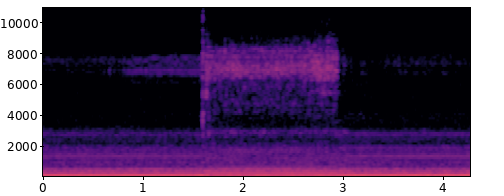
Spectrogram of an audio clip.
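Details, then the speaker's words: Magnet-driven aquarium air pump after being taken apart and repaired for loud noise, lid back on, finger over the outlet to simulate tubing: faint steady low hum with no rattle or buzzing; barely audible, normal running. "Look at that. Barely hear it. Now it's silent"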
